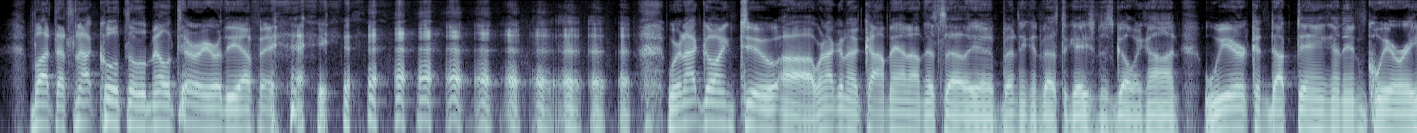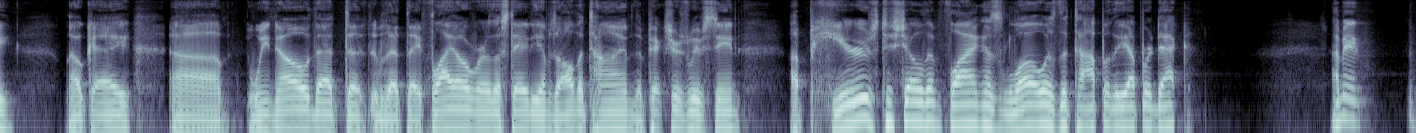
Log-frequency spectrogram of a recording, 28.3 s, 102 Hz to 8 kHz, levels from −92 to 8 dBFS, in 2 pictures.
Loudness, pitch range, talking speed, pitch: -13 LUFS, 95-120 Hz, 145 wpm, 105 Hz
